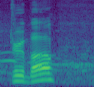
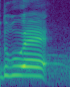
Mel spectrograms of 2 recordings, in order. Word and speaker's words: Drouet: This is Droubeau. Drouet, on course. Horrible French pronunciation.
